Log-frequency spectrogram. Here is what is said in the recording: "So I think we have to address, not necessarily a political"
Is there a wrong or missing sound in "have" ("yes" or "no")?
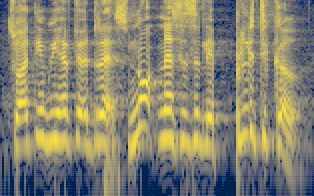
yes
